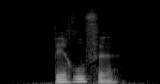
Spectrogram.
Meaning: nominative/accusative/genitive plural of Beruf
- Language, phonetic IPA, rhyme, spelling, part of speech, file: German, [bəˈʁuːfə], -uːfə, Berufe, noun, De-Berufe.ogg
